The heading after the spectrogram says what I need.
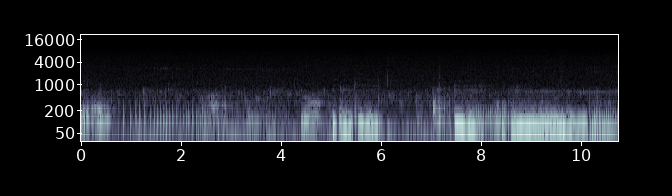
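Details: Deep, continuous low stomach growls and gurgles with bubbling pulses after a large meal; active bowel sounds (borborygmi), normal finding.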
